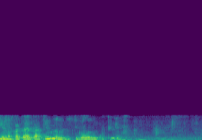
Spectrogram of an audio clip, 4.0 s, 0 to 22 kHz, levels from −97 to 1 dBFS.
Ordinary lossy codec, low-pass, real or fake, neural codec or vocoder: AAC, 16 kbps; 7.2 kHz; fake; codec, 24 kHz, 6 kbps, HILCodec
